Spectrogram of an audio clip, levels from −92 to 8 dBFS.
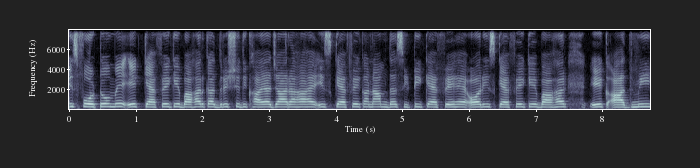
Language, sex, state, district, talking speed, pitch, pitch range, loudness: Hindi, female, Uttar Pradesh, Etah, 200 wpm, 265 Hz, 255-275 Hz, -17 LUFS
